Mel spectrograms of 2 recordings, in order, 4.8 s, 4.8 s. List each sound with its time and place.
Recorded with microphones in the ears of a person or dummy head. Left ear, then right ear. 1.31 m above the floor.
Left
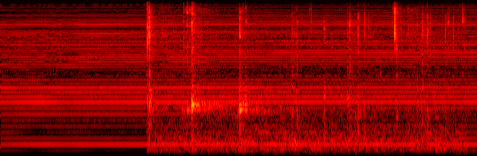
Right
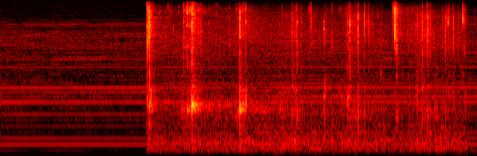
0.0 s a machine running: 75° left (ahead or behind), 1.7 m
1.5 s chewing: 20° right (ahead or behind), 0.6 m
